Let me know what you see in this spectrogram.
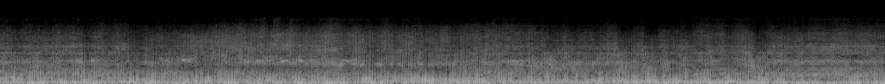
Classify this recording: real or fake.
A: fake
